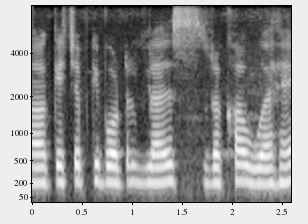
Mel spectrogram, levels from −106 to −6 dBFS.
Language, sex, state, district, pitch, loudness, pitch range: Hindi, female, Punjab, Kapurthala, 205 Hz, -16 LUFS, 200-215 Hz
